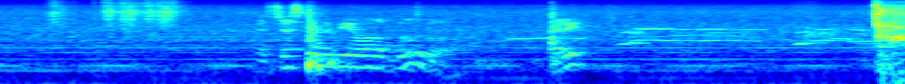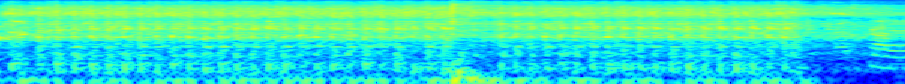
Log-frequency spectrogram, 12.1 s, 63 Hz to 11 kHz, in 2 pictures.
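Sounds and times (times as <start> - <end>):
engine sputtering: 5.9 - 12.0
starter cranking engine: 5.9 - 12.0.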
